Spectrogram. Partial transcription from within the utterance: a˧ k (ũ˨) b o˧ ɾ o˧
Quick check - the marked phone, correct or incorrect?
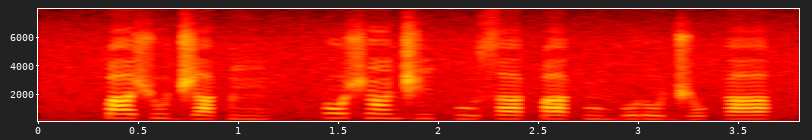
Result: correct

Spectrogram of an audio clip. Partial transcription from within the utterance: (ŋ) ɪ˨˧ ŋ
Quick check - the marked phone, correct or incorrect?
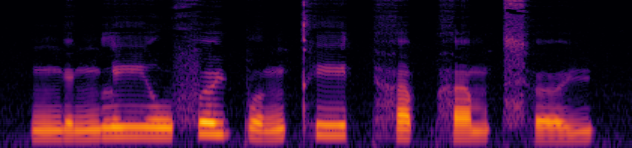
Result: correct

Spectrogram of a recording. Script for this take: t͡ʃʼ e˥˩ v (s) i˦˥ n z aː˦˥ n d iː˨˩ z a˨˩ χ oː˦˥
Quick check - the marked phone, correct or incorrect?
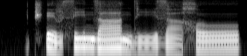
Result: correct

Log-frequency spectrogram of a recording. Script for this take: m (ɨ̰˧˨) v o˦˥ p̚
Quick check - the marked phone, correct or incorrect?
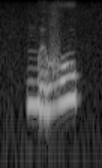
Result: correct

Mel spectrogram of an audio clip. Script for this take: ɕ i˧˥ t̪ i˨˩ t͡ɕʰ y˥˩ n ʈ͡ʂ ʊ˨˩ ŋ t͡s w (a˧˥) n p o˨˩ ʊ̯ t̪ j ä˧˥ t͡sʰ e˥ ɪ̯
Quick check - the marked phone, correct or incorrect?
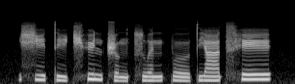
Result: incorrect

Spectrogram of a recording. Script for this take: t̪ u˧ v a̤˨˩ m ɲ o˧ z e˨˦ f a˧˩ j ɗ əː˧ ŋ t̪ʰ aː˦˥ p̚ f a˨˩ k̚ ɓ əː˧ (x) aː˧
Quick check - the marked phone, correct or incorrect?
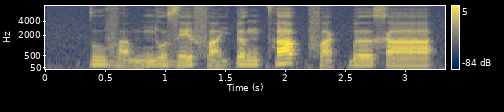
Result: correct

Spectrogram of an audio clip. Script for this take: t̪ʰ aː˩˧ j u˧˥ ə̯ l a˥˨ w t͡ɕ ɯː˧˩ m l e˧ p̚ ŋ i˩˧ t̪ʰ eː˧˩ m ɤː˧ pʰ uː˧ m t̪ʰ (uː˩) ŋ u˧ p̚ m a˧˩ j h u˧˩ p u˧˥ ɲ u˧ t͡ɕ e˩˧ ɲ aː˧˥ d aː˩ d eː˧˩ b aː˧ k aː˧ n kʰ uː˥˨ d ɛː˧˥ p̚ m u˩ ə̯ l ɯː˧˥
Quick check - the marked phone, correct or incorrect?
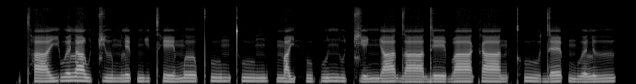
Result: incorrect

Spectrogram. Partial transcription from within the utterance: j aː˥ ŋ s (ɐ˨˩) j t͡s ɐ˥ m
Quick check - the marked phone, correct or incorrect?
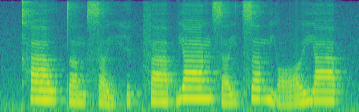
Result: incorrect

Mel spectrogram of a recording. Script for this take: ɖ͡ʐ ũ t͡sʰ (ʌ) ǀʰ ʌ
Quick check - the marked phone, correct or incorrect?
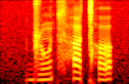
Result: incorrect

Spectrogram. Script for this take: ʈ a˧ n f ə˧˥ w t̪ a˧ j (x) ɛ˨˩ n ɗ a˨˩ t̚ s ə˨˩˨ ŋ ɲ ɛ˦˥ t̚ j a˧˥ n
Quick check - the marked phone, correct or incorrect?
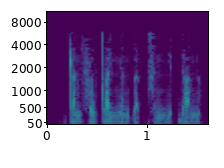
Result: incorrect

